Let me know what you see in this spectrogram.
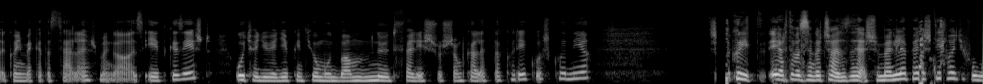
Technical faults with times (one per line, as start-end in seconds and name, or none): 7.09-7.29 frames out of order
9.19-9.46 frames out of order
